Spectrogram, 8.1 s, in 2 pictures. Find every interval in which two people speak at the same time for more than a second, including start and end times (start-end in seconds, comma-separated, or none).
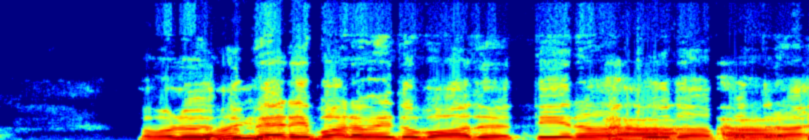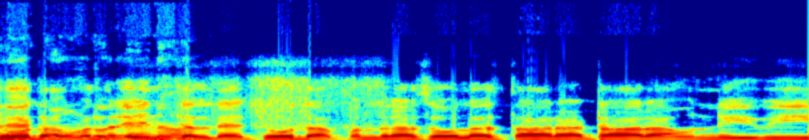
3.1-5.0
